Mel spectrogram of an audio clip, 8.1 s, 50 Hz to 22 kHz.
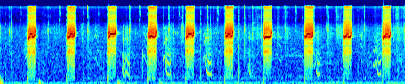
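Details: A francolin, the Sindhi teetar, repeats a short, piercing high whistle ten times at a steady pace of about one note every 0.8 seconds, with faint soft sounds in between.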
